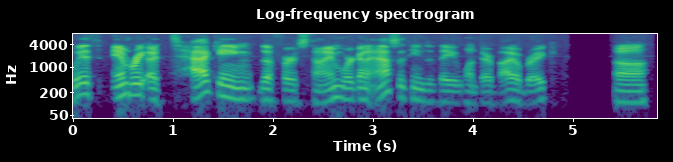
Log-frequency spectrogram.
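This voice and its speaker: A man's voice: medium pitch, fairly bright tone, rough recording. Portuguese-accented male esports caster. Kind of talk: live esports commentary.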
